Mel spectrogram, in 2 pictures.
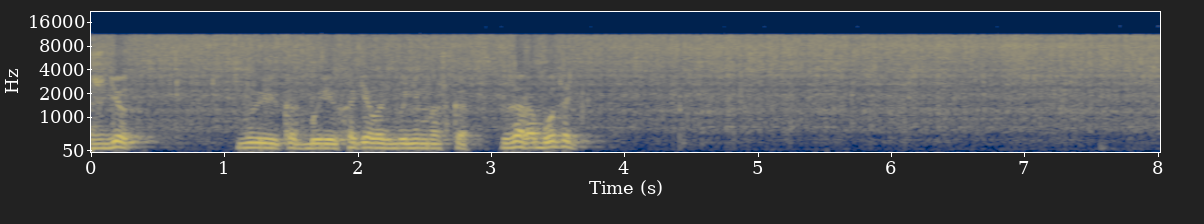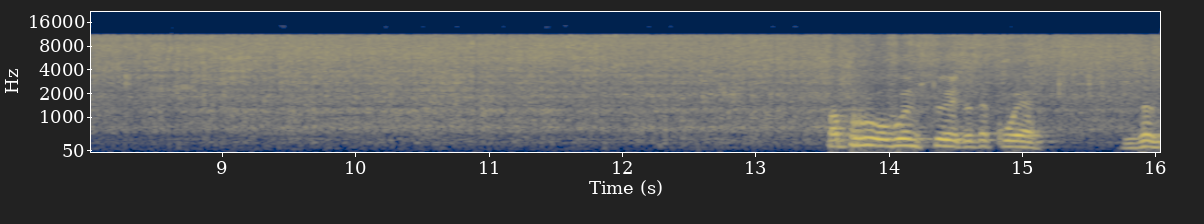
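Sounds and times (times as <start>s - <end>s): pork fat sizzling in a pan: 0.0s - 16.0s.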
